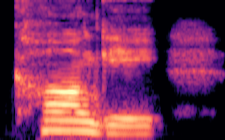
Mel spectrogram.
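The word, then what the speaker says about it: conchae: turbinate bones are also known as the nasal congee and that's why it's pronounced like king kong king kong ii think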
